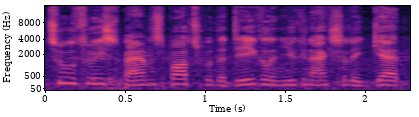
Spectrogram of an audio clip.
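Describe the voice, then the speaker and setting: Danish-accented male caster, high-ish and quick, eager breakdowns. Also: noisy background. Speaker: esports caster. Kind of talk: esports commentary.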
